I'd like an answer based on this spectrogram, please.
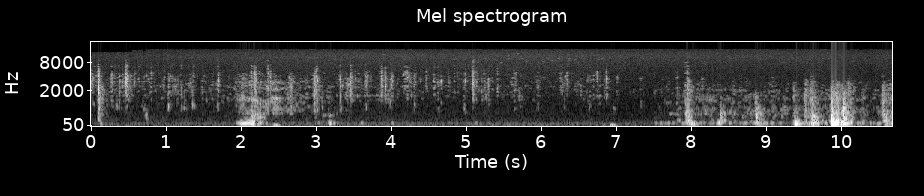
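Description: Light ticking and clicking, with soft knocks about two seconds in and louder knocks near the end.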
